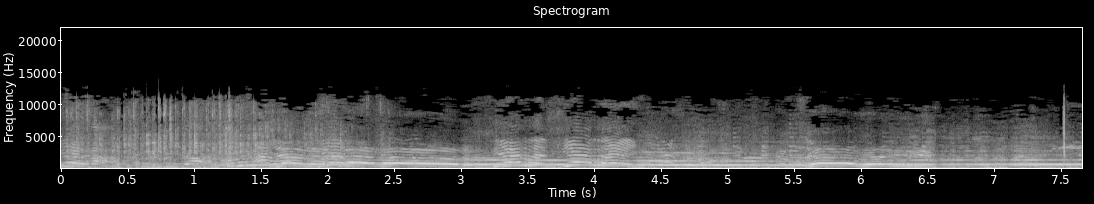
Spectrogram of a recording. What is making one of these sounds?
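A crowd of young people shouts outdoors.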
